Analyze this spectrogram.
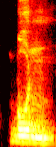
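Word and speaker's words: บุญ: other word uh uh Boon which is uh the Thai pronunciation of punya may be added as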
